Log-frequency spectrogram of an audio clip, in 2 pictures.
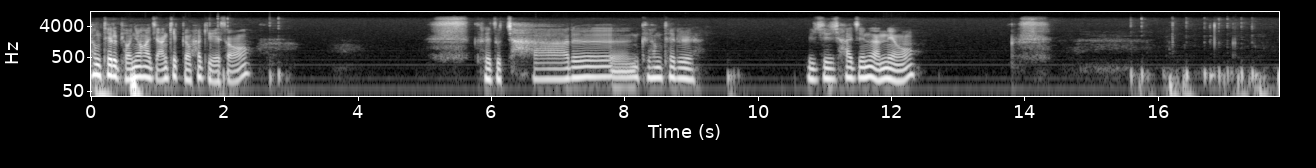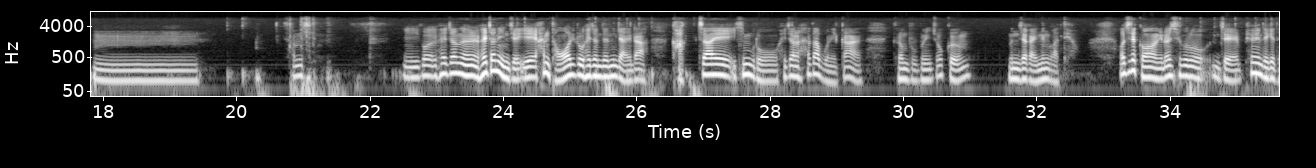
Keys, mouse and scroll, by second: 1.4 Return, 1.4 KP_0, 1.4 KP_1, 1.7 click, 1.8 Return, 1.8 KP_0, 1.8 KP_1, 2.6 click, 5.1 KP_1, 7.6 Return, 7.6 click, 7.6 KP_0, 12.5 click, 15.6 click, 16.3 alt+middle drag, 16.8 alt+right click, 17.1 alt+middle click, 19.8 click, 20.8 KP_3, 20.9 KP_0, 21.1 Return, 23.7 Return, 23.7 alt+middle click, 23.7 alt+right click, 23.7 KP_0, 23.7 KP_3, 24.1 click, 24.2 alt+middle click, 24.2 alt+right click, 25.2 click, 25.9 alt+right click, 26.2 alt+middle click, 34.2 click, 34.4 alt+middle click, 34.7 alt+right click, 35.2 alt+middle click, 35.4 alt+right click.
